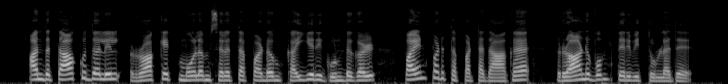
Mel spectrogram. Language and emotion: Tamil, neutral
